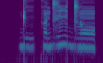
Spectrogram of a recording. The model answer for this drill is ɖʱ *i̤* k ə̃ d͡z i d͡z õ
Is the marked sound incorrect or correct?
correct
